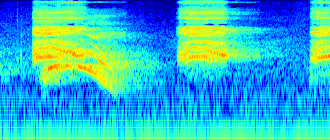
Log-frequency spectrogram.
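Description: A crow caws in two loud, harsh calls close by, with the start of a third at the end and short quiet gaps between them.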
